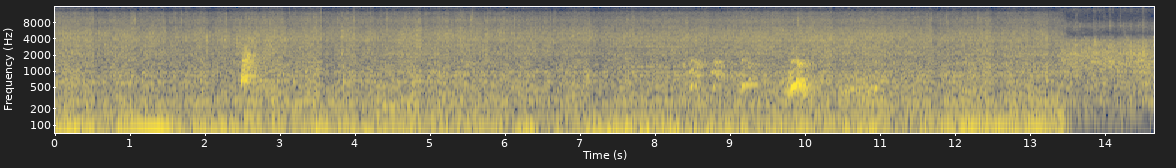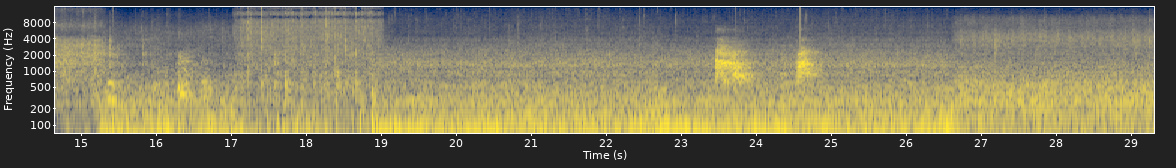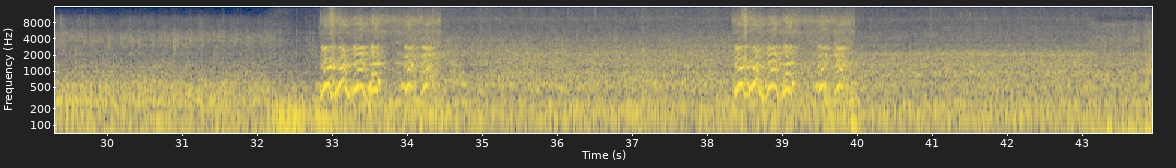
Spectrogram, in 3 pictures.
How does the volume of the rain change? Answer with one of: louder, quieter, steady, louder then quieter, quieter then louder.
steady.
